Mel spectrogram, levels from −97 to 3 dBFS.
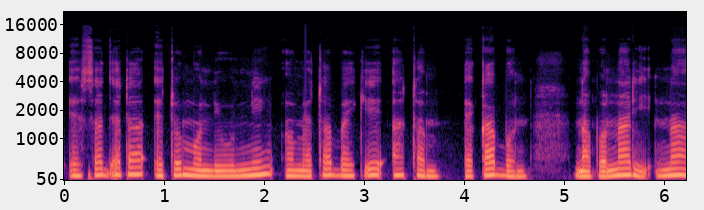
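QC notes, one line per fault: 1.61–2.90 s, repeated stalls (stutter): a dozen brief holds, none longer than 16 ms and about 115 ms in all, where late-arriving packets let the jitter buffer run dry and the receiver stretched the last sound until data resumed. Nothing is lost, but roughly 9% of the span is filler, so the speech drags and catches. The spectrogram shows short smeared, frozen-looking columns, and the waveform shows tiny repeated stretches.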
